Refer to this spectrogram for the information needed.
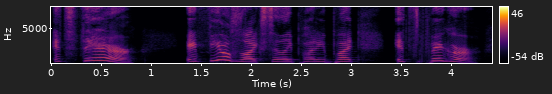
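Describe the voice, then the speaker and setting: A woman playing a frightened, insistent little orphan girl in an audio drama, childlike, earnest and halting. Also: high voice, very animated, full character voice.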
